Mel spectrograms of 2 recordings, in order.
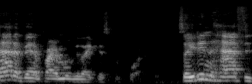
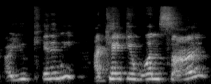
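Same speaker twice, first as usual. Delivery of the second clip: incredulous disbelief; 7 semitones higher than usual. Retold or imitated. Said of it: "I was like".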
